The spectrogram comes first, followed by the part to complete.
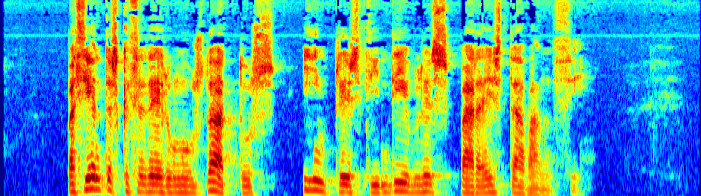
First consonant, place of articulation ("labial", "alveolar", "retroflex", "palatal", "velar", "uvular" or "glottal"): labial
